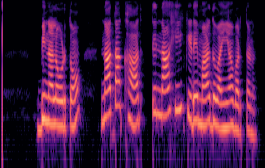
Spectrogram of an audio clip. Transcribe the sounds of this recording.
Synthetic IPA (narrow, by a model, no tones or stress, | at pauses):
bɪnãːloːɽt̪õː | nãːt̪ãːkʰaːd̪t̪eːnãːɦiːkɪɽeːmaːɾd̪əʋaːijãːʋəɾt̪əɳ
